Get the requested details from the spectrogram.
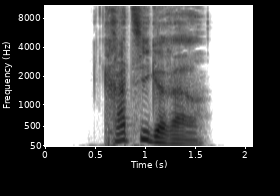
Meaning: inflection of kratzig: 1. strong/mixed nominative masculine singular comparative degree 2. strong genitive/dative feminine singular comparative degree 3. strong genitive plural comparative degree
- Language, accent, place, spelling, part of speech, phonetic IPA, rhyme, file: German, Germany, Berlin, kratzigerer, adjective, [ˈkʁat͡sɪɡəʁɐ], -at͡sɪɡəʁɐ, De-kratzigerer.ogg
